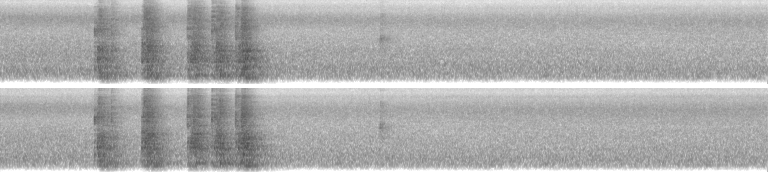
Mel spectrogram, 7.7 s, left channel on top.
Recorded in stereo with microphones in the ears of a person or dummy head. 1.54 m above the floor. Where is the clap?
10° right (ahead or behind), 2.5 m.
